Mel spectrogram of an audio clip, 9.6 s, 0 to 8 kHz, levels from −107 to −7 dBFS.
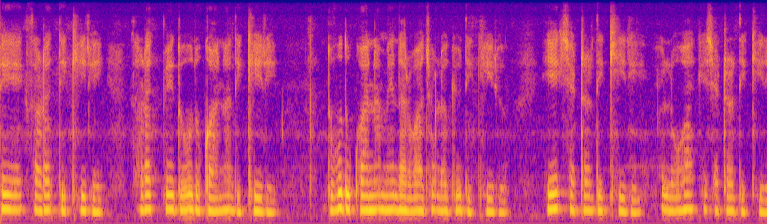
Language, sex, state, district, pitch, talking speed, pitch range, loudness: Rajasthani, female, Rajasthan, Nagaur, 185 Hz, 140 wpm, 180-195 Hz, -21 LUFS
